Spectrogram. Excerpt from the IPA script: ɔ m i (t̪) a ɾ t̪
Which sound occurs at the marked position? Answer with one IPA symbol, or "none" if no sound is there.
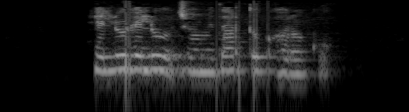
d̪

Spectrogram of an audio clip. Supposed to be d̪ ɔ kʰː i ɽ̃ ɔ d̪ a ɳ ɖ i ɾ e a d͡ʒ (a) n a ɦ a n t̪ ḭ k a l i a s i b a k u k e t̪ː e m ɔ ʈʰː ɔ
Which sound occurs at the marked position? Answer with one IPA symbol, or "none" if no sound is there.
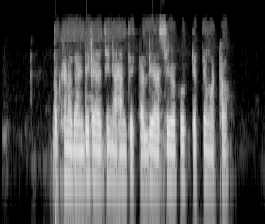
i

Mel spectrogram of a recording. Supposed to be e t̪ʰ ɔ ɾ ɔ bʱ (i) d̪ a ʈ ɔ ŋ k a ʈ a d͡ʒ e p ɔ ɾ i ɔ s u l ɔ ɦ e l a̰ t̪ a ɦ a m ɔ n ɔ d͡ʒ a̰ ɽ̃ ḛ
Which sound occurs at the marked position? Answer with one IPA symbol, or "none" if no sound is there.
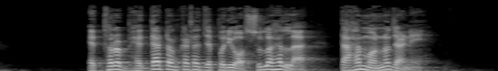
e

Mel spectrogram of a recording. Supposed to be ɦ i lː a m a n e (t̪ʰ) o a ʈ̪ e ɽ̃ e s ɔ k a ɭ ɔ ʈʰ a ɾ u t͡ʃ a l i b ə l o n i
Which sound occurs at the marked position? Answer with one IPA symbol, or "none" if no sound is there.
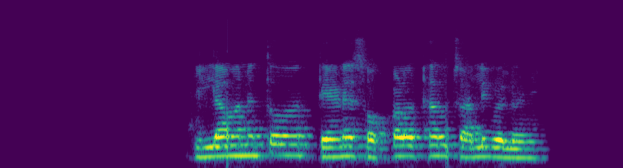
t̪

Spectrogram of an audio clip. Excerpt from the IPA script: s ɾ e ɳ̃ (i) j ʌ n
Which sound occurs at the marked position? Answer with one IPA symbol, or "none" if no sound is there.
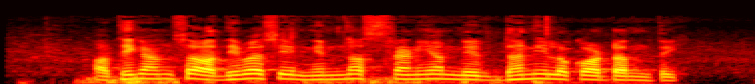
i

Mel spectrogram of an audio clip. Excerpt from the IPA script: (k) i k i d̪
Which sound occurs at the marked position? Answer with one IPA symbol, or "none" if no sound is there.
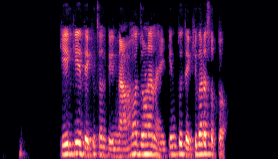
k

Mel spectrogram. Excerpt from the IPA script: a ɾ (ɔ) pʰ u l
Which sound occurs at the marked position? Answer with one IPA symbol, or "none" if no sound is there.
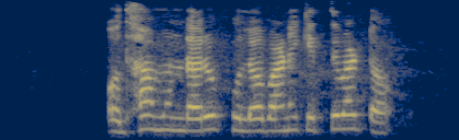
u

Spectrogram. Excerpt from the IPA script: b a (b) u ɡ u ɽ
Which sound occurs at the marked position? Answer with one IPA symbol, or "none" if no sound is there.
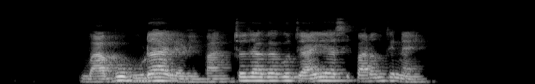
b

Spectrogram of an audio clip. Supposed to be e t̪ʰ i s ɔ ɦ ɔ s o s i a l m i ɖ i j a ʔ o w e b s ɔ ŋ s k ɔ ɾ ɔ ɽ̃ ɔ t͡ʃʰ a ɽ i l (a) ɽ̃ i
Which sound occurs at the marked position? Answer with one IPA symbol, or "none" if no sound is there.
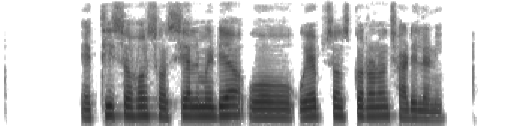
e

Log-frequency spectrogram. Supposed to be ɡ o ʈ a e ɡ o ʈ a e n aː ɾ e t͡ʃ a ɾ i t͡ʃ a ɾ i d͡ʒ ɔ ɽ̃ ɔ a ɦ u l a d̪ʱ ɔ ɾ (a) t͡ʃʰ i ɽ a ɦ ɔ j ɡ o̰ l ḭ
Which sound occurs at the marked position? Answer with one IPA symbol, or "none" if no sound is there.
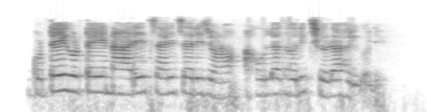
i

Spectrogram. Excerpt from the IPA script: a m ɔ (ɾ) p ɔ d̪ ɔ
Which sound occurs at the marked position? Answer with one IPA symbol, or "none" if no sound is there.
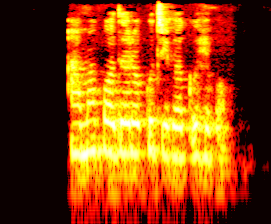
none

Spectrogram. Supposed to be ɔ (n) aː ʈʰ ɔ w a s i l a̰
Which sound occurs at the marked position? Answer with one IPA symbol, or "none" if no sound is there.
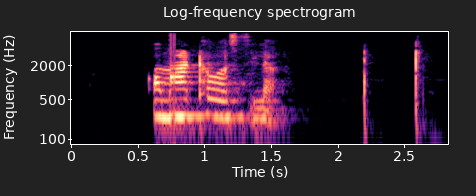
m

